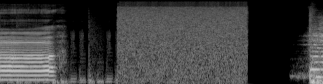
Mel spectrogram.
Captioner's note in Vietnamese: TV nhiễu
